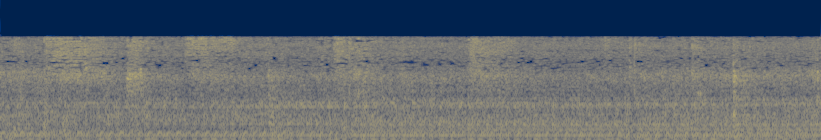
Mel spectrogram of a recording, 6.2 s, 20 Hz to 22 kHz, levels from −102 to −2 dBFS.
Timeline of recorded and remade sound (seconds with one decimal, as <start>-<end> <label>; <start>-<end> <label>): 0.0-3.0 recorded; 3.0-3.8 remade; 3.8-6.2 recorded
